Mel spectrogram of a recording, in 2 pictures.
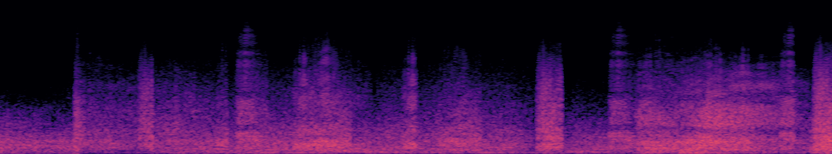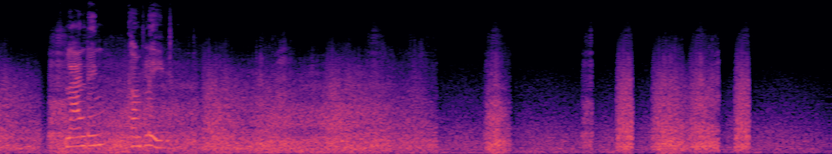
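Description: A spaceship engine rumbles and roars, with short bursts of thrust.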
